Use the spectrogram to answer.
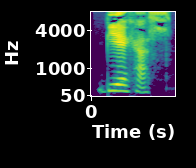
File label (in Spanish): "viejas", spanish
